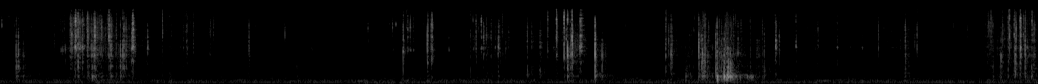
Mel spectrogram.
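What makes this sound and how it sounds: A blade pops small cubes off a solid blue soap bar that has been scored into a grid. Bursts of bright, crisp crackling and crunchy snaps come in irregular clusters, separated by near-quiet gaps over a faint low hum.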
